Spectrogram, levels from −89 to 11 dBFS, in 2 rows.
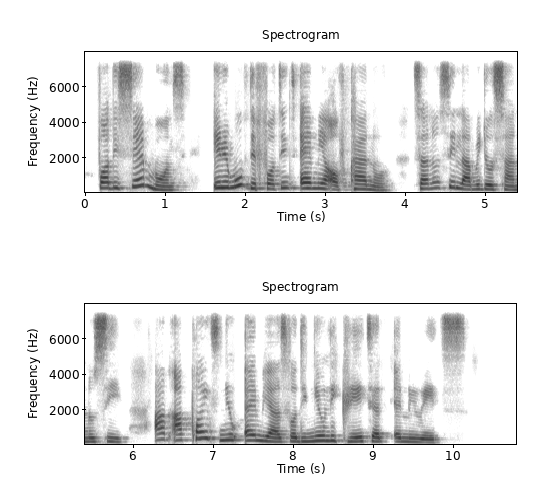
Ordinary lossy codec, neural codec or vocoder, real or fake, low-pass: none; codec, 16 kHz, 2 kbps, X-Codec, HuBERT features, trained on balanced general audio; fake; 7.2 kHz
